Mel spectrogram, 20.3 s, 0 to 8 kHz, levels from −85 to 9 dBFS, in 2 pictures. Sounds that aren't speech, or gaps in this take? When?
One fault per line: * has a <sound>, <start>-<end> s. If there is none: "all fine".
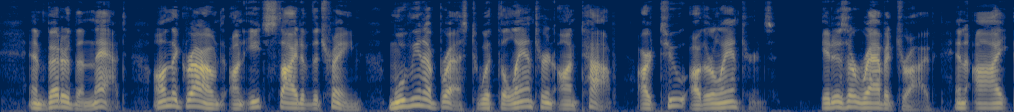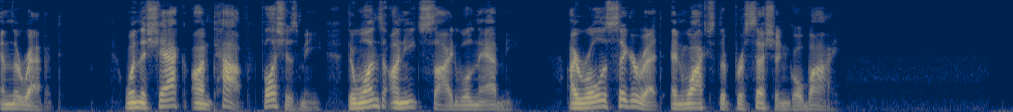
all fine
